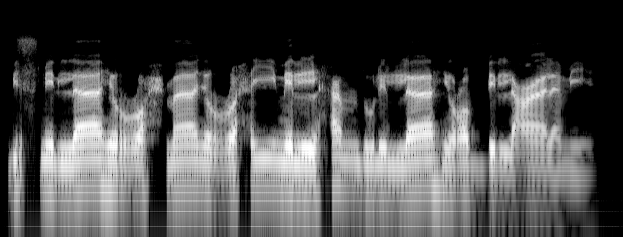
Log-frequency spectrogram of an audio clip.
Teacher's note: ketika Hamzah wasal ini ya ada di tengah ya maka dia tidak dibaca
